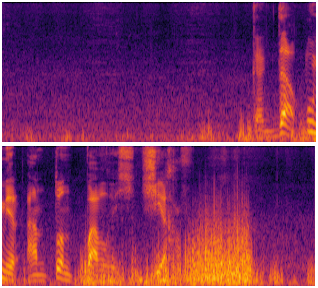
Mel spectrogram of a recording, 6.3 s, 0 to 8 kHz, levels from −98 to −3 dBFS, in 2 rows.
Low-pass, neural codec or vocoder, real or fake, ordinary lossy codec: none; none; real; none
